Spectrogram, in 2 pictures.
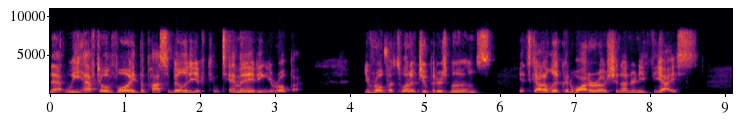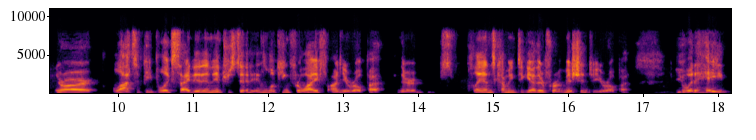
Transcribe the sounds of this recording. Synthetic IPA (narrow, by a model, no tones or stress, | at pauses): ðɨʔ̚wiɦæftəəvɔɪd̪̚ðəpʰɑsəbɪlˠəɾiʌv̥kʰn̩tʰæmɨneɪɾɪ̃ŋjə˞oʊpə | jə˞oʊpəzwʌ̃ɾ̃ʌvd͡ʒʉpɨɾə˞zmũnz̥ | ɨtsɡ̥ɑɾəlɪkwɨd̚wɔɾə˞oʊʃɨ̃nʌ̃ndə˞niθðiaɪs | ðə˞ə˞ | lɑtsʌv̥pʰipl̩ˠɨksaɪɾɨɾɨ̃nɪ̃nt͡ʃɹ̥ɨstɪɾɪ̰̃nlʊkɪ̃ŋfə˞laɪfn̩jə˞oʊpə̃ | n̩ðə˞s | pʰl̥æ̃nz̥kʰʌmɪ̃ŋtʰɨɡɛðə˞fə˞əmɪʃɨ̃ntʰɨjə˞oʊpʰə | jɨwəd̚ɦeɪt̚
